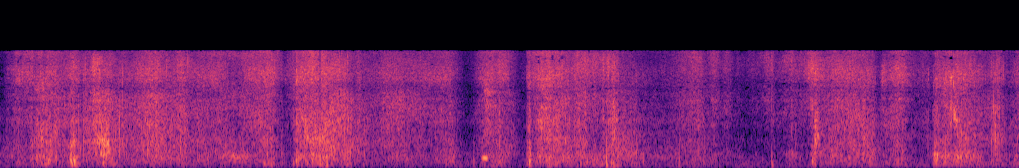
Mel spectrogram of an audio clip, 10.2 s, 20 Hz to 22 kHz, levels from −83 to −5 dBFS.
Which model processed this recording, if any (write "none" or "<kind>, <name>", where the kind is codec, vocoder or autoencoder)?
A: none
